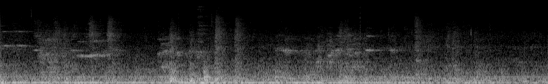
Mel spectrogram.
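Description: Interior running noise of a Shinano Railway electric train as it rolls slowly into a station: a steady low rumble under a faint constant hum.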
